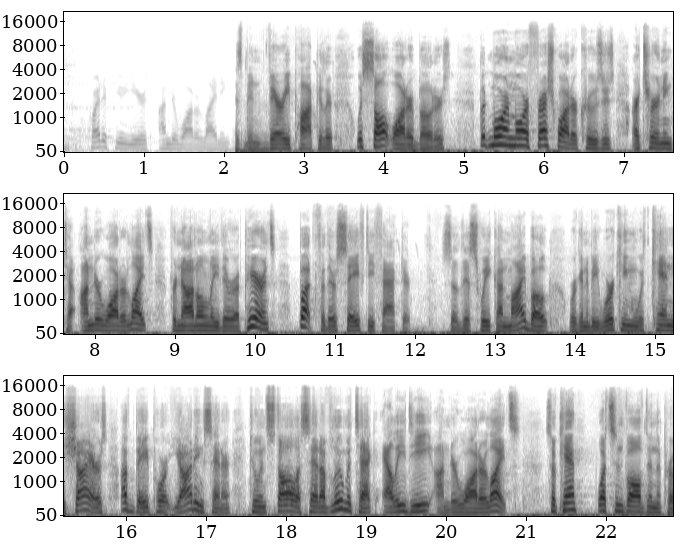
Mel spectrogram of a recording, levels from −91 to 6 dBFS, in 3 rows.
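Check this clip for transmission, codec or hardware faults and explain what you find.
Two faults are present: a dropout at the start and a temporary drop in stream quality later on.

From 0 to 2.15 s, the clip opens already inside an audio dropout to a faint residue. The signal path likely lost its input while staying live, so only a faint leak about 40 dB below normal remains until the sound returns abruptly.

From 15.09 to 19.09 s, the adaptive stream switched to a lower bitrate, consistent with a step from around 64 to 16 kbit/s Opus. Codec artefacts rise during this stretch, then full clarity returns suddenly with no gap.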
